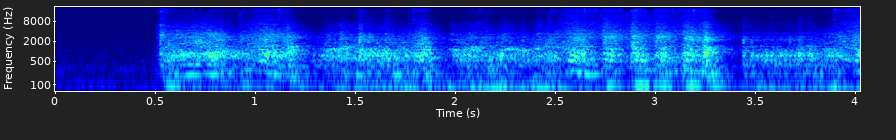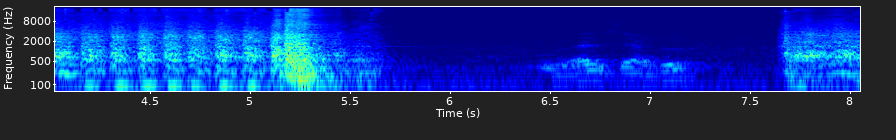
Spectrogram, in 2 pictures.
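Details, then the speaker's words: Holden Commodore VNSS, first start after rewiring and fixing a missing earth following a bad workshop job: starter churns unevenly about four beats a second, engine catches raggedly and dies; distributor cap was just sitting on, unclipped. "That does not sound good. Check the timing. I might have put a plug on wrong. Well, it wasn't as bad as I thought it was. I um forgot to put the cap on at all. It was just sitting on there."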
